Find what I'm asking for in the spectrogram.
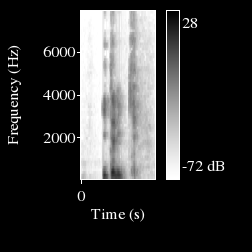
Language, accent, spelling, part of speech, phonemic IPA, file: French, France, italique, adjective / noun, /i.ta.lik/, LL-Q150 (fra)-italique.wav
- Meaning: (adjective) 1. italic 2. Italic 3. Italic: of or pertaining to ancient Italy; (noun) italics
